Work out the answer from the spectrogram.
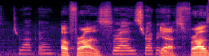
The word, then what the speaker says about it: Faraz: Faza, or how do you say his name? Taraka? Oh, Faraz.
